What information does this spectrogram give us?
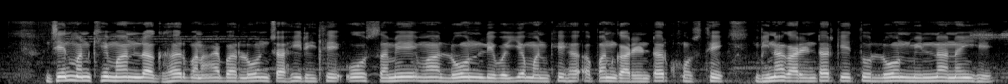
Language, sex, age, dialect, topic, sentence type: Chhattisgarhi, male, 18-24, Western/Budati/Khatahi, banking, statement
